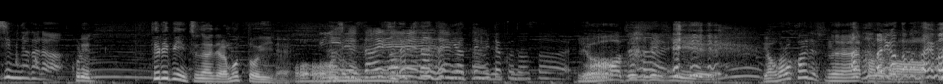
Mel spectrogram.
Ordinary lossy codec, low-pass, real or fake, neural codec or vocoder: none; none; real; none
